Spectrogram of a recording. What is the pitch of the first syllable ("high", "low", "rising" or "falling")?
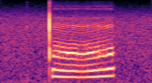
rising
